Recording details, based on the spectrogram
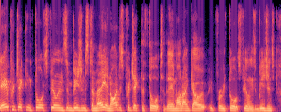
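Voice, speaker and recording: With an Australian accent, a man speaks at a fairly high pitch and with fairly even intonation. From Australia (Albury, NSW). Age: 30s. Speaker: filmmaker and UFO experiencer. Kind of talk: interview.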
